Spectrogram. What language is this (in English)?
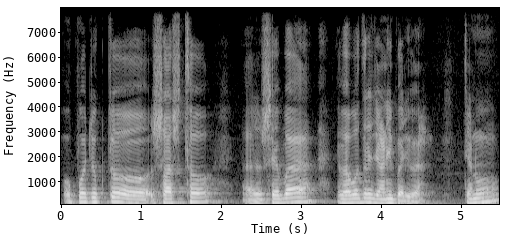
Odia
